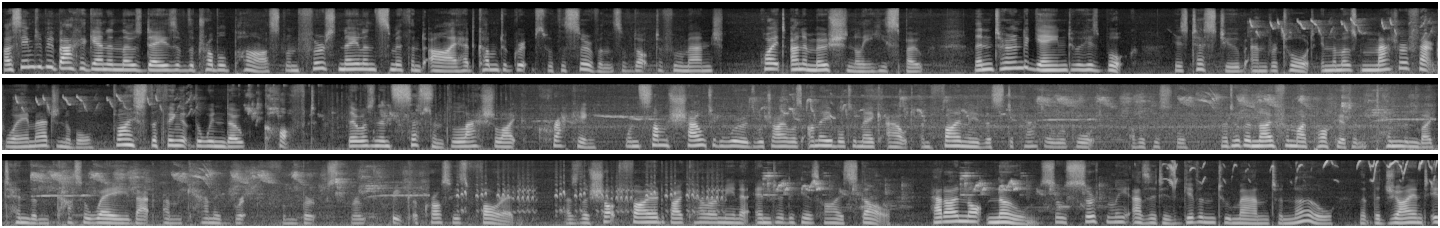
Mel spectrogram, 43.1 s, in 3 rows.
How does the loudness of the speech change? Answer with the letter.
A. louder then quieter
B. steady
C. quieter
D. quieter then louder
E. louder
B.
